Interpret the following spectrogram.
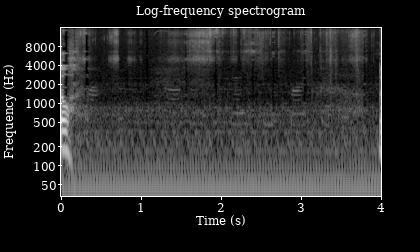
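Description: Steady low hum inside a small car's cabin, even throughout, with no distinct knocks or other events.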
